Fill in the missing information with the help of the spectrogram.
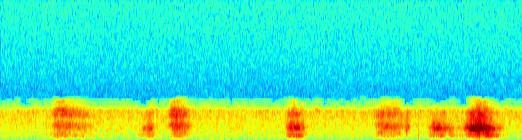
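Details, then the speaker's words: A string of soft, muffled sneezes and quick breaths, several stifled, from a person sneezing repeatedly, followed by speech. "Oh, I need to sneeze. Chew. Excuse me."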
